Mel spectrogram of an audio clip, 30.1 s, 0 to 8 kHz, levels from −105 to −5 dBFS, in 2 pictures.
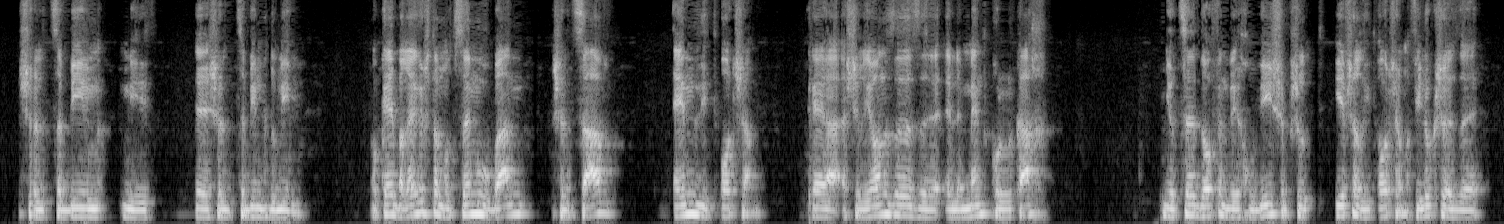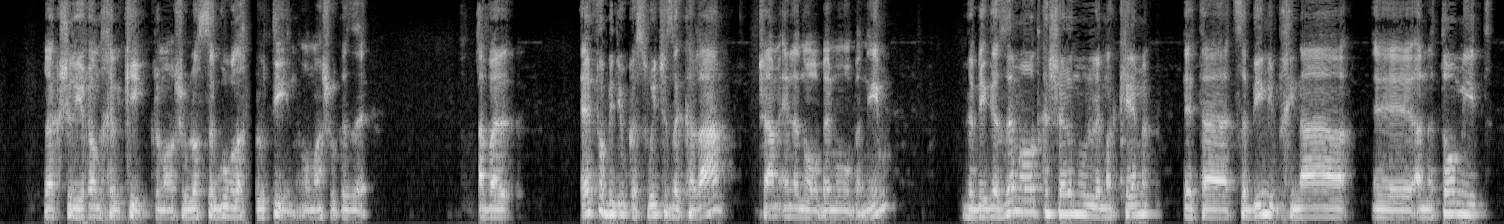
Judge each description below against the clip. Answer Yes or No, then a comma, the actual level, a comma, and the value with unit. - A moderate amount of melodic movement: Yes, average, 4.6 semitones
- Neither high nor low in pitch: No, low, 120 Hz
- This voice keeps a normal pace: Yes, average, 130 wpm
